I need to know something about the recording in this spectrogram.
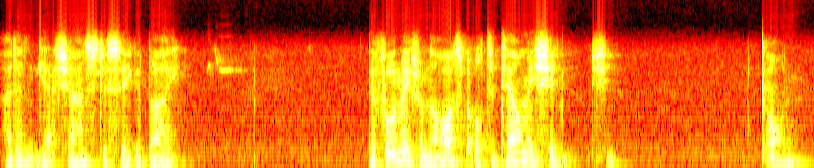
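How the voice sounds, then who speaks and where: An actor playing an older widowed man in an audio play, grieving and tender, speaking in a hushed, halting, reflective way with a husky voice. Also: medium pitch, muffled recording. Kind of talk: audio play dramatic monologue.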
